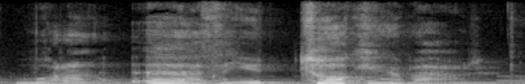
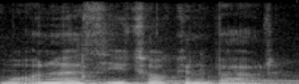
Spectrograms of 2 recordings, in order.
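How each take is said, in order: First: It is said with strong stress and pitch movement. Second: It is said fairly flatly, with slight feeling. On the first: "much more invested" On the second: "fairly flat. There's a bit of emotion being invested in that"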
